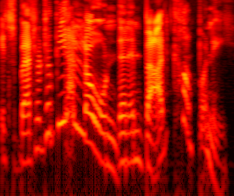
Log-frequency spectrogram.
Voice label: "traitor", Irish; speech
